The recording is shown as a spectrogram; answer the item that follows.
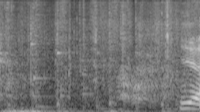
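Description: Low rumble on the camera's microphone, heaviest in the first half-second, as the camera is carried outdoors; a man's voice comes in near the end.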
